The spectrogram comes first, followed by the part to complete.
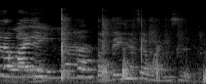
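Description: A few sharp clicks and knocks of plastic building blocks being handled, under children's voices.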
